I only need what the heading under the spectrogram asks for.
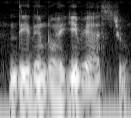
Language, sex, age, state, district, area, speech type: Odia, male, 45-60, Odisha, Sundergarh, urban, spontaneous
